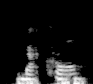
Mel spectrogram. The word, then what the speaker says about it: Macron: I may be saying that wrong. – No, that's pretty good. – Because I don't have a French accent. – Yeah, but, that guy. – Macron. There we go.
